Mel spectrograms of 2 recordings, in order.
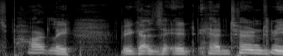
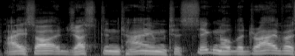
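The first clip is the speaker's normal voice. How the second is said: ordinary delivery, nothing marked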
